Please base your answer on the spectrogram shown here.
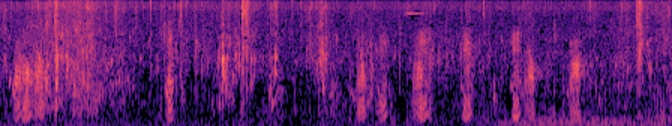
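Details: Ducks surrounding a family of swans on Lough Neagh, Oxford Island, Ireland, uttering coarse quacks in irregular bursts, a loud pair at the start, then steady calls with a low background hum.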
